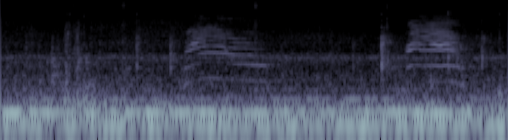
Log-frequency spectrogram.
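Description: A cat in the video game Murdered: Soul Suspect gives two short meows a couple of seconds apart, quiet over a low steady background hum.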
